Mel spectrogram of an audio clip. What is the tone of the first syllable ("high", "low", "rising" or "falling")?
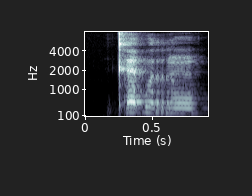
high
